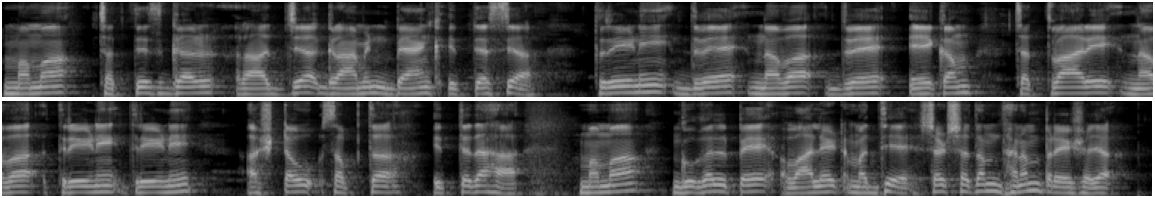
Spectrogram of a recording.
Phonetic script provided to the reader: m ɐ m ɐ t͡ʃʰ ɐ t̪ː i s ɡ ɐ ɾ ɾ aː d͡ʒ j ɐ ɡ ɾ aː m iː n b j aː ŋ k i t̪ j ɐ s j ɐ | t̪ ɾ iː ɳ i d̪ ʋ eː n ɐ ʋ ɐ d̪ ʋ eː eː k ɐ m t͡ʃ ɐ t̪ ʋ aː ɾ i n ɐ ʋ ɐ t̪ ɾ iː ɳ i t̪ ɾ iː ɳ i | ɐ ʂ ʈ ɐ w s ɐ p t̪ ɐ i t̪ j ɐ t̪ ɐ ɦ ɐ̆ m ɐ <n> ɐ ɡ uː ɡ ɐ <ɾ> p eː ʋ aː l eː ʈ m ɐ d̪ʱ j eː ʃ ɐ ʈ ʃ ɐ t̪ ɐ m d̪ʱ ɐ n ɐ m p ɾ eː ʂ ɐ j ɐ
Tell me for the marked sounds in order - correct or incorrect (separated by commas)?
incorrect, incorrect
